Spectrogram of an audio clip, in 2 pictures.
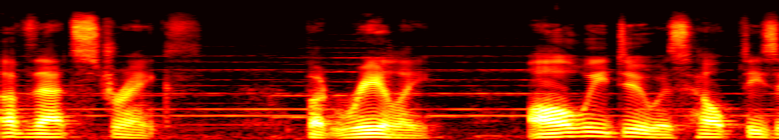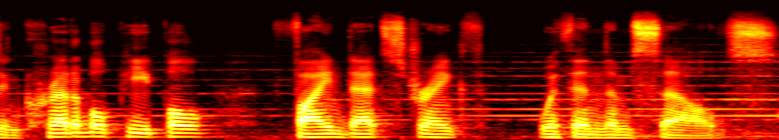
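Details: Adult man; normal speech.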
